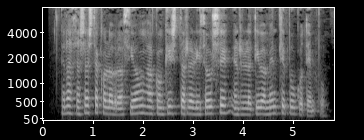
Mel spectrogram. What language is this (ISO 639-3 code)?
glg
